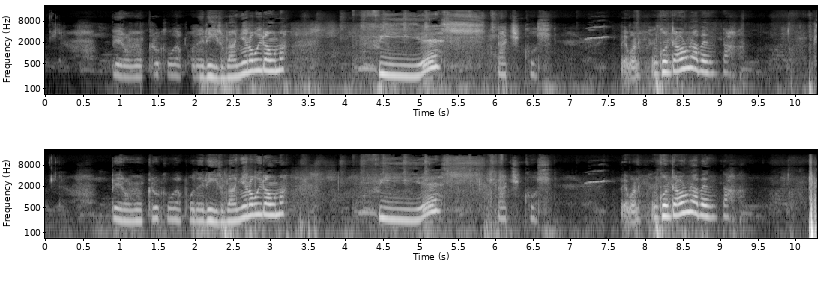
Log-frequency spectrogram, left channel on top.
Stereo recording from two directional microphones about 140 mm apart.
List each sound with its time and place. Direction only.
0.9 s speech: 10° right (ahead or behind)
4.2 s a sound: 10° left (ahead or behind)
6.4 s speech: 20° right (ahead or behind)
7.6 s speech: 10° right (ahead or behind)
8.1 s speech: 30° right (ahead or behind)
8.7 s a child's voice: 40° right (ahead or behind)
